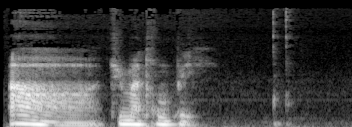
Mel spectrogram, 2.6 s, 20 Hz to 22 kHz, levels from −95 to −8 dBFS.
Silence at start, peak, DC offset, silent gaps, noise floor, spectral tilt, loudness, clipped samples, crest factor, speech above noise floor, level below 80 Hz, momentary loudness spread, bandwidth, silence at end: 0.05 s; -2 dBFS; under 0.1%; none; -48 dBFS; -8.5 dB/octave; -17 LUFS; under 0.1%; 16 dB; 33 dB; -40 dBFS; 14 LU; 15.5 kHz; 0.55 s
